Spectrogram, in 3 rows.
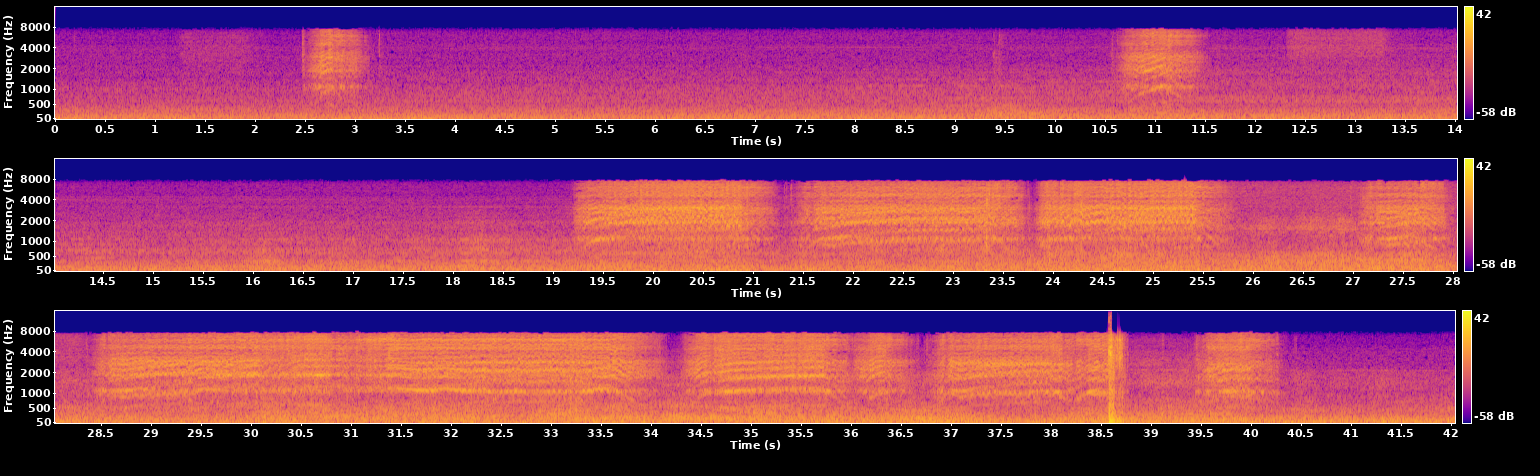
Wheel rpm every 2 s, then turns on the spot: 0, 10, 0, 0, 0, 30, 0, 0, 0, 30, 100, 120, 110, 30, 100, 160, 130, 100, 100, 50, 20.
20-22 38-40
